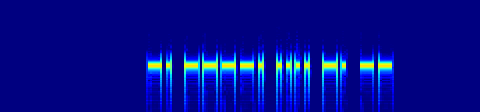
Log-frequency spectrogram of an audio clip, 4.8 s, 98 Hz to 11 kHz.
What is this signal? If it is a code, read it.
Morse code, heard as a keyed tone, about 26 wpm, 700 Hz. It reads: N9HNM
